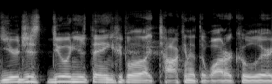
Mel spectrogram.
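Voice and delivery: ordinary talk, nothing marked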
